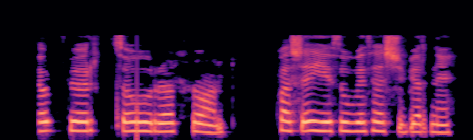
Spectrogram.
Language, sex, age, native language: Icelandic, female, 12, Icelandic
